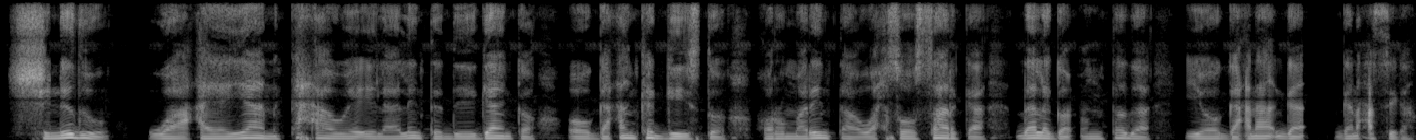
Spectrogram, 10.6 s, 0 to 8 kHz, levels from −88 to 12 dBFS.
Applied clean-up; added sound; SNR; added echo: none; none; none; none.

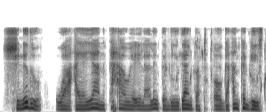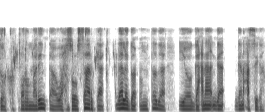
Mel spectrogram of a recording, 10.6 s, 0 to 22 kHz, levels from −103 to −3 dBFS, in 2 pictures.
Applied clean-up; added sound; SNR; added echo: neural mask model Resemble Enhance denoiser.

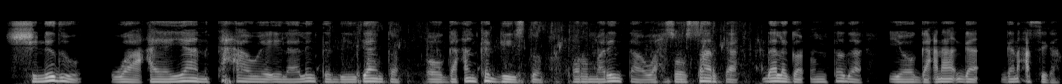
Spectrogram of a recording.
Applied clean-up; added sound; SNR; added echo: neural separator model SepFormer DNS4.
